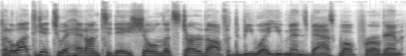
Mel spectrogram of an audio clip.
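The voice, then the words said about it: Slightly congested, sniffly voice. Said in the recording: “if my voice sounds a little funky, I'm dealing with some springtime allergies ... if I sound a little bit off or if all of a sudden I sound a little sniffly”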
